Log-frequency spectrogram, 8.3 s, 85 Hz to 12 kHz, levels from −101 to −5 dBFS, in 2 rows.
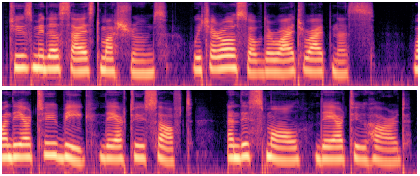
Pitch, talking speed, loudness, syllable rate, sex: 215 Hz, 195 wpm, -17 LUFS, 5.4 syllables/s, female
